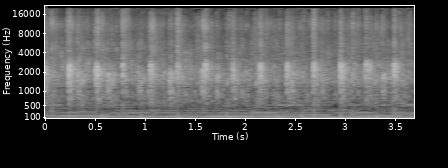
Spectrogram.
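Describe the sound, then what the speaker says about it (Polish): Steady applause at an awards gala, with rhythmic clapping peaks, moderately loud, over a low sustained musical tone. "poprosimy o brawa na finalne zdjęcie"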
